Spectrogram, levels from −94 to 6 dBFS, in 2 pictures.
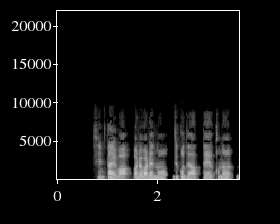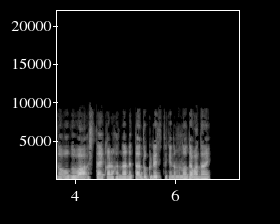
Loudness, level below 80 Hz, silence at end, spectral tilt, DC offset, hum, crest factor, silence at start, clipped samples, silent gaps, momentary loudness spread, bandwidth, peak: -24 LUFS; -74 dBFS; 0.6 s; -5 dB/octave; under 0.1%; none; 18 dB; 0.75 s; under 0.1%; none; 8 LU; 9.2 kHz; -6 dBFS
